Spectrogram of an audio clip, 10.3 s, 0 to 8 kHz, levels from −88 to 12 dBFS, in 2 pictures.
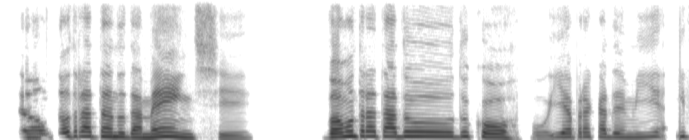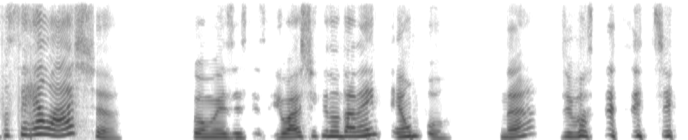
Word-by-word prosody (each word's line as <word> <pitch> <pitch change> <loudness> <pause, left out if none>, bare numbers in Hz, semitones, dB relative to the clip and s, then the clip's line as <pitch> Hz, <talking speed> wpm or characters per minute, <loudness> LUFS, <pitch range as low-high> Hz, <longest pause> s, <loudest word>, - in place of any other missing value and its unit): Então 190 +1 -2
tô 235 +2 +2
tratando 255 -4 +3
da 195 -3 +3
mente, 185 -8 +2 0.5
vamos 220 +8 +7
tratar 260 -2 +3
do 250 0 +4
do 245 +2 -3
corpo, 175 - 0
ia 220 +4 -1
para 230 +1 -5
academia 210 +1 -4
e 245 - -4
você 300 +4 -7
relaxa, 310 - 0 0.5
com 205 -1 -1
o - - -1
exercício. 200 -1 -6
Eu 210 +3 0
acho 235 +4 -1
que 280 - -7
não 270 - +2
dá 255 0 +2
nem 300 +7 0
tempo, 225 - -4 0.4
né? 210 +6 -2 0.2
De 225 - -5
você 260 -2 -2 0.3
sentir. 275 0 -7
225 Hz, 175 wpm, -22 LUFS, 200-255 Hz, 0.5 s, vamos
